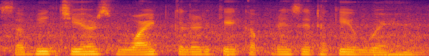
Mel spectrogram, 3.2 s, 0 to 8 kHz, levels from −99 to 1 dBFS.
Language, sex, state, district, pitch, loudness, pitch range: Hindi, male, Arunachal Pradesh, Lower Dibang Valley, 125 Hz, -19 LUFS, 115-125 Hz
